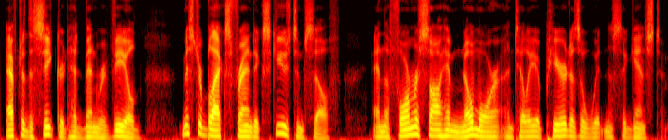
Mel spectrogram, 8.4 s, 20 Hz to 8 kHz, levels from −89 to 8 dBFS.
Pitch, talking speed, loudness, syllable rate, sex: 110 Hz, 185 wpm, -21 LUFS, 5.3 syllables/s, male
